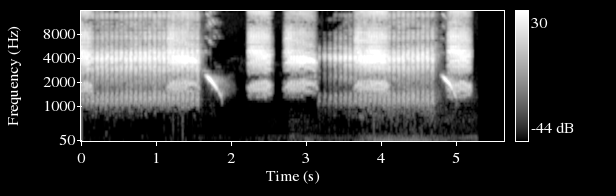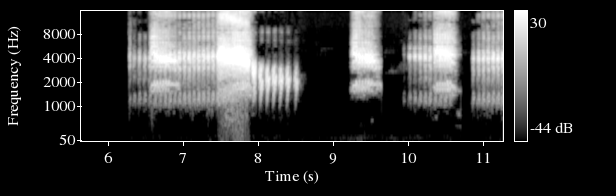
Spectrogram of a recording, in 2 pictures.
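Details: Sirtu (common iora) lure call for hard-to-lure birds: extended harsh buzzing phrases with gaps, two sharp falling whistles early on, a rapid rattling series midway, then short rasps.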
